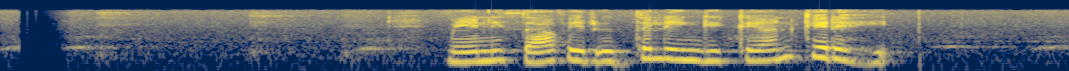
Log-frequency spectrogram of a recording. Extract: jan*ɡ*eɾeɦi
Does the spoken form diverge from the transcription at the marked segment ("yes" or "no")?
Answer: yes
